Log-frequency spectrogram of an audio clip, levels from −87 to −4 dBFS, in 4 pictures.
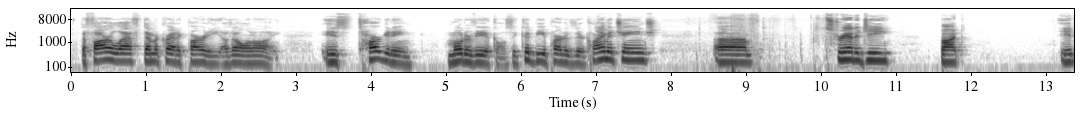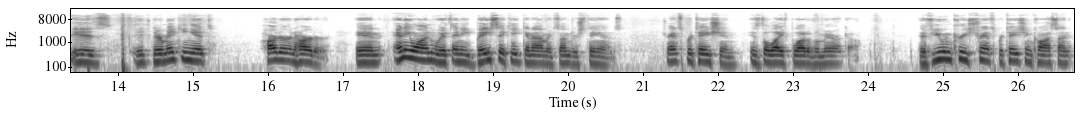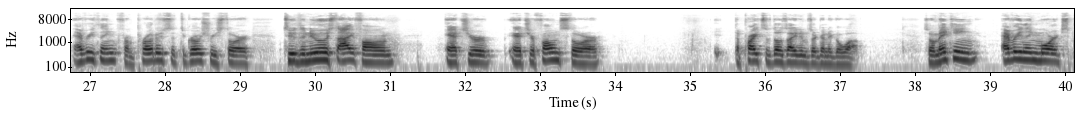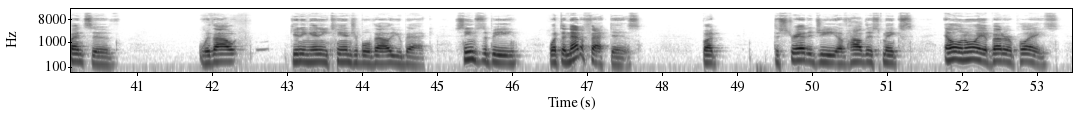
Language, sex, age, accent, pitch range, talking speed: English, male, 50-69, American, 130-175 Hz, 120 wpm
